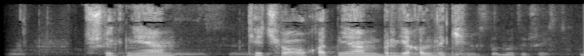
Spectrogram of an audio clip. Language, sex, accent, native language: Uzbek, male, Toshkent shahri, Uzbek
